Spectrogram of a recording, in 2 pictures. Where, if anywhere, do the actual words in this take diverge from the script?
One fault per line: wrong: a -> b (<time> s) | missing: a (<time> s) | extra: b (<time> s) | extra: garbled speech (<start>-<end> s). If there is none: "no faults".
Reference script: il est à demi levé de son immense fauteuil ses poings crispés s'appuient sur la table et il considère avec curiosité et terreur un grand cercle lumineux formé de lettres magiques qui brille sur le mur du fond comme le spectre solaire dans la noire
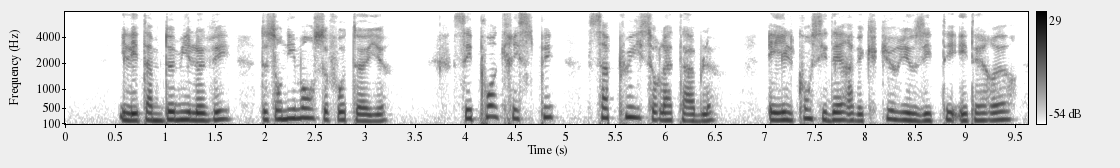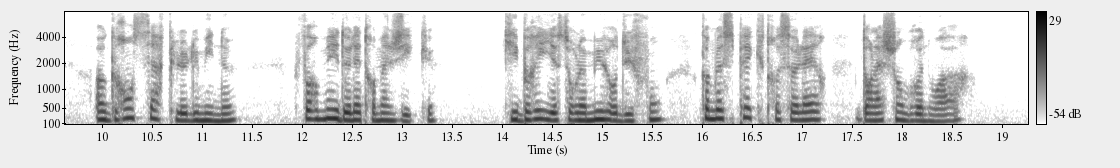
extra: chambre (17.8 s)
